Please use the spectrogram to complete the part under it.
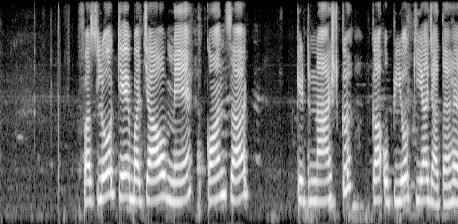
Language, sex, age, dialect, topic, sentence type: Hindi, female, 18-24, Marwari Dhudhari, agriculture, question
